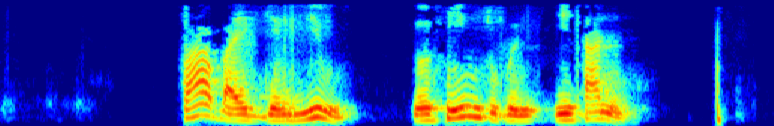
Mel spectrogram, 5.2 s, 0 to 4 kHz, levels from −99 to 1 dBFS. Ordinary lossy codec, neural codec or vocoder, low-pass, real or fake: AAC, 16 kbps; codec, 24 kHz, 3.1 kbps, DualCodec; 3.6 kHz; fake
